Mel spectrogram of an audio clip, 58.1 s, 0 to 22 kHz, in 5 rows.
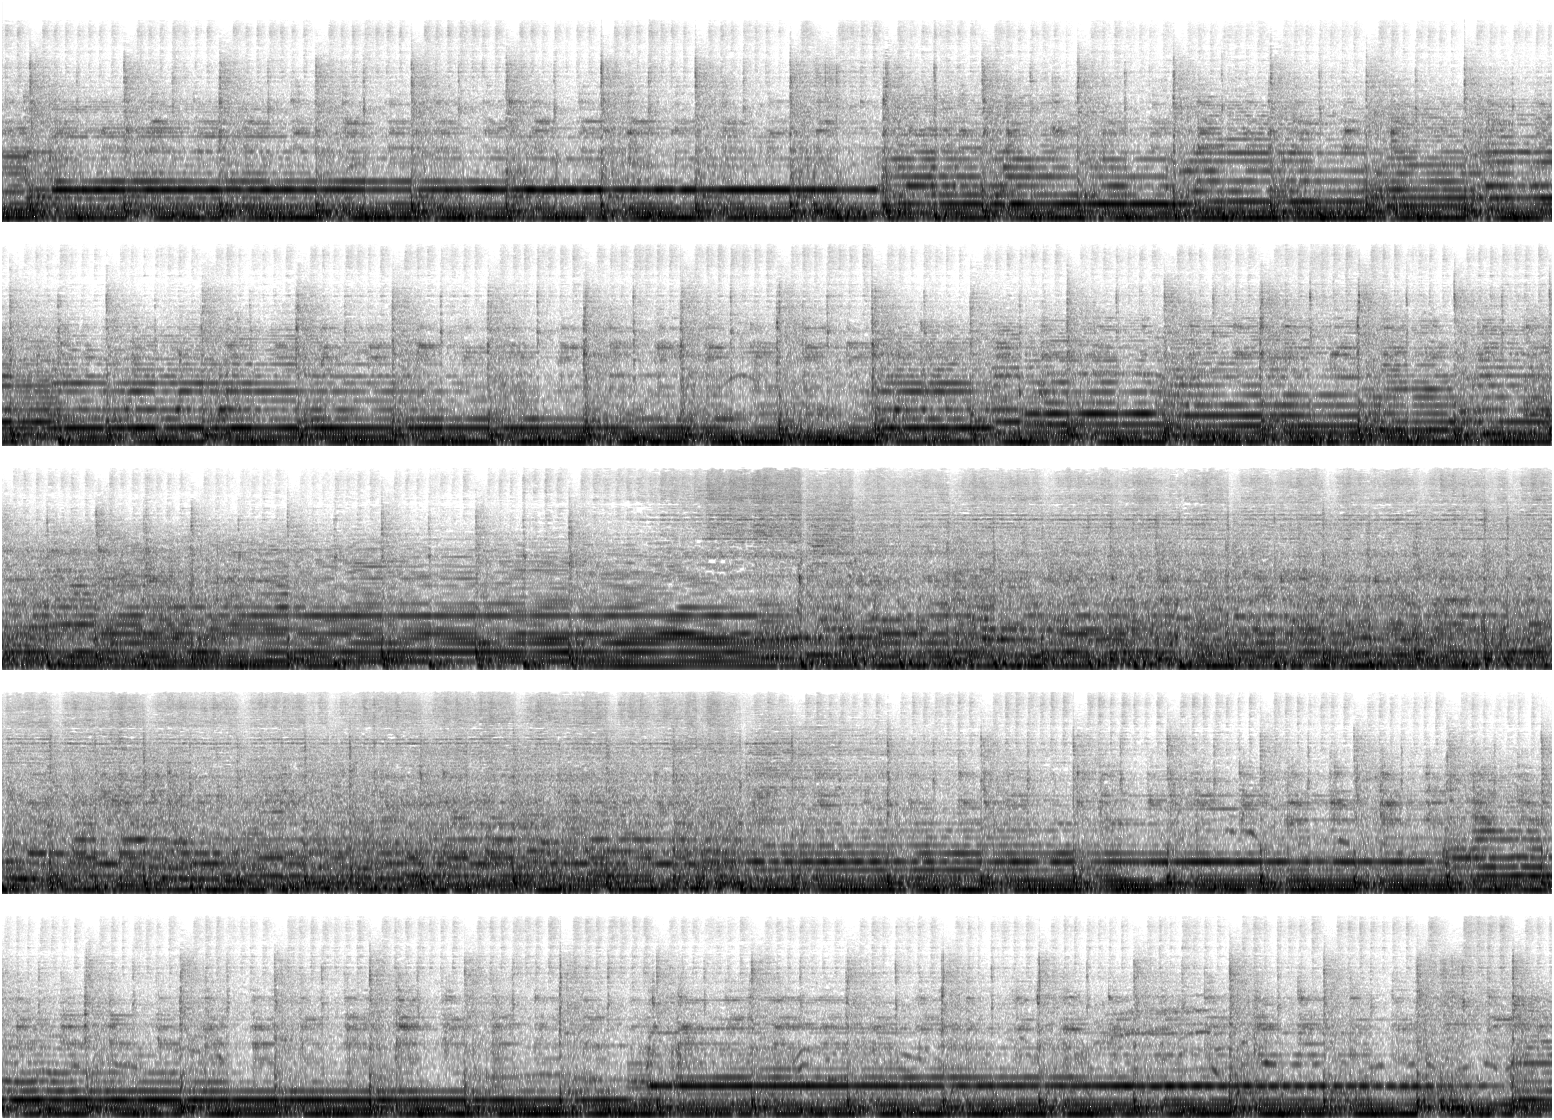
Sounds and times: Music: 0:00.0 - 0:58.1.

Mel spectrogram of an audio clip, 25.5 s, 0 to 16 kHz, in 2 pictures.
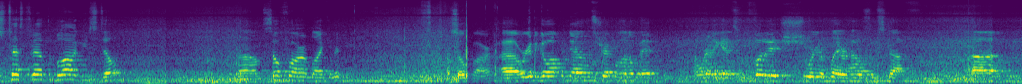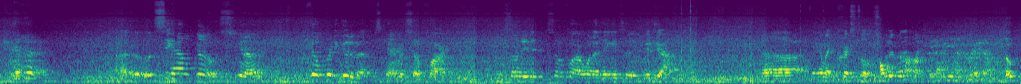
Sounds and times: Speech: 0:00.0 - 0:01.6, 0:03.0 - 0:04.4, 0:05.6 - 0:11.5, 0:12.1 - 0:13.4, 0:14.2 - 0:18.5, 0:19.1 - 0:21.4, 0:22.3 - 0:25.5.

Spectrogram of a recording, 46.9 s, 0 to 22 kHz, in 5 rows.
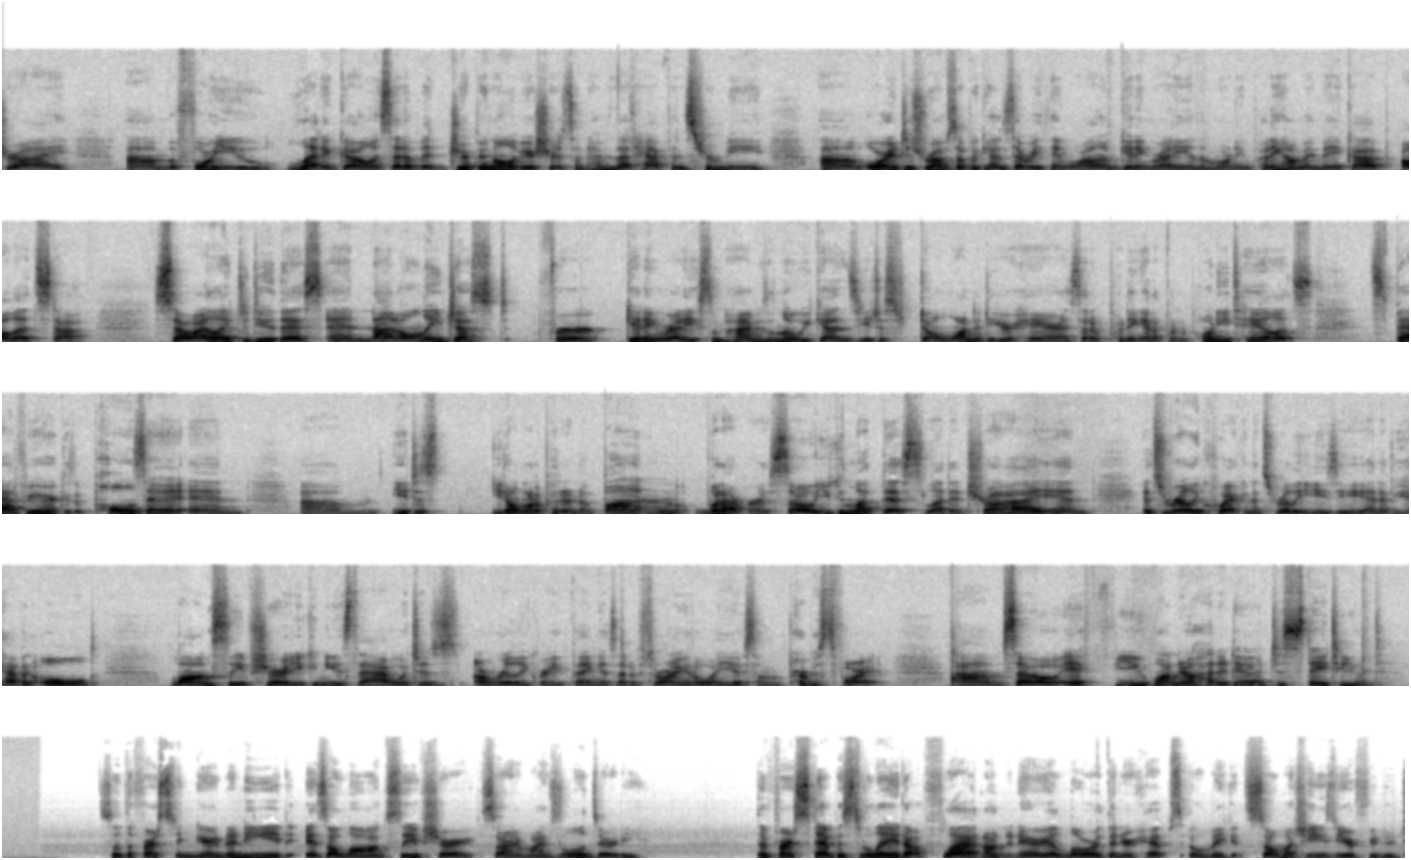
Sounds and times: Speech: 0:00.0 - 0:37.4, 0:38.2 - 0:41.8, 0:42.6 - 0:46.8.

